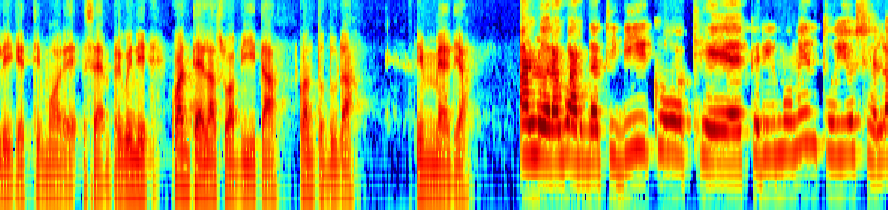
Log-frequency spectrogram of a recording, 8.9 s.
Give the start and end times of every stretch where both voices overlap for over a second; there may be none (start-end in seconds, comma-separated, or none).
none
